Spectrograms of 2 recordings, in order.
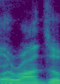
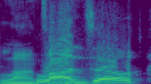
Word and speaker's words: Lonzo: How about Lorenzo Ball takes a month off with the Pelicans because he needs rest? Did you say Lorenzo? Lorenzo. How do you say it? Lonzo? You added a syllable.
